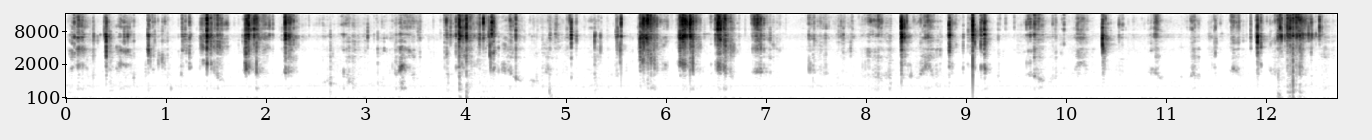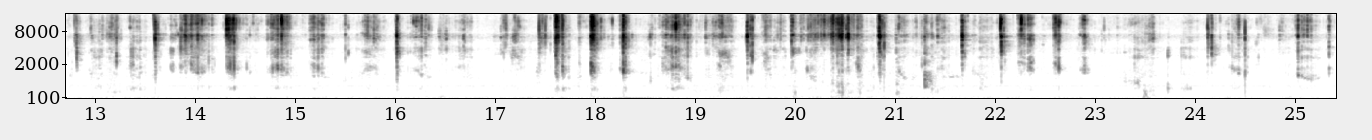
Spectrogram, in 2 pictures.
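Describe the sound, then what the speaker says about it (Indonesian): Steady crunchy chewing of crispy fried salted fish close to the mic, repeated crisp bites and munching over about twenty-five seconds, with no talking. "Ikan asin guys, renyah, crispy."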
